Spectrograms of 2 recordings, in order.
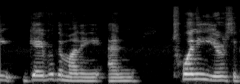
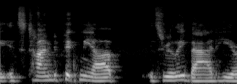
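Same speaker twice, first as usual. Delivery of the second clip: ordinary delivery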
